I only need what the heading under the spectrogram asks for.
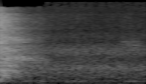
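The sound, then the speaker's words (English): A single faint sneeze: one short, sharp burst of breath and noise that fades quickly into quiet. “Bless you.”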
